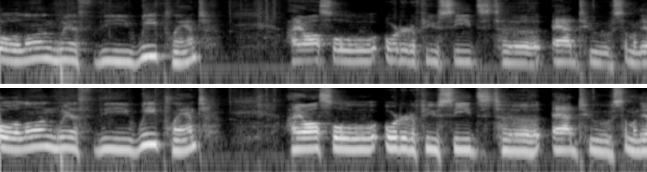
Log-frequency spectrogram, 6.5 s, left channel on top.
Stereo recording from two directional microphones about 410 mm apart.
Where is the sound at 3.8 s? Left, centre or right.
Right.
